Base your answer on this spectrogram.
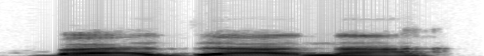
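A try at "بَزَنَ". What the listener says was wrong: Tadi sini bazana ya, bukan bajana, bazana. baza, zal. Jangan terlalu rapuh. Baza, zal. Bukan baja ya, Ada unsur D-nya.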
